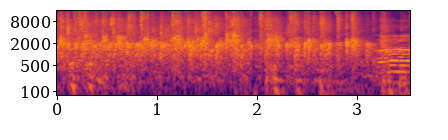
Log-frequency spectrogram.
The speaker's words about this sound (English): So please, one big applause for my helper. Thank you. Bravo. Well done.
